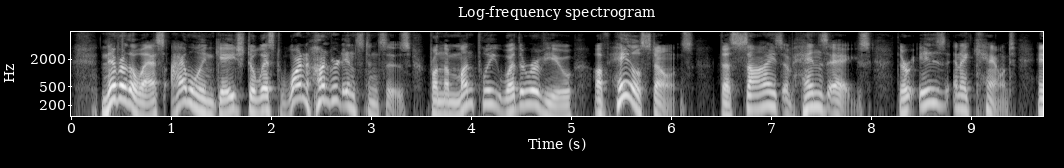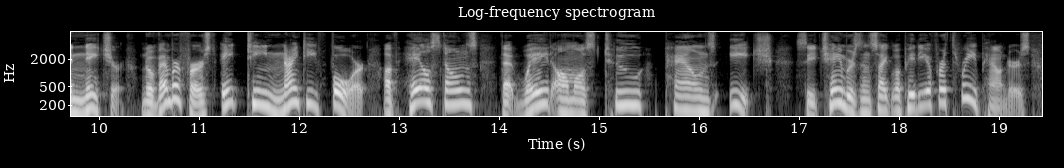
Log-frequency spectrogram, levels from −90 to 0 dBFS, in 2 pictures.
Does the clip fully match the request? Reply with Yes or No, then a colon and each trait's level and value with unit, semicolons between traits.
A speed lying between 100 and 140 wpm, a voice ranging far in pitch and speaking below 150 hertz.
No: slow, 135 wpm; wide, 7.6 semitones; medium, 165 Hz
